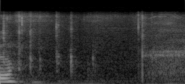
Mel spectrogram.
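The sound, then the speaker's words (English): Typing on a computer keyboard gives a loose run of light clicks and taps at an uneven pace, with a voice faintly present early on. “Um, and let's type in Ricky Gervais here.”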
